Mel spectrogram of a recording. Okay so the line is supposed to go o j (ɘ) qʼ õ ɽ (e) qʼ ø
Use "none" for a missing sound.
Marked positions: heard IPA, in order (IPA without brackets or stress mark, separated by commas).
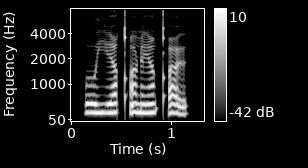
e, ẽ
